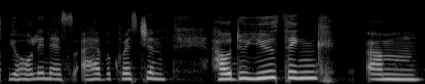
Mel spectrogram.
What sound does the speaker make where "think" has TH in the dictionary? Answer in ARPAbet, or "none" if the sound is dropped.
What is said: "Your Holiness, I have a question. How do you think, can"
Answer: TH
